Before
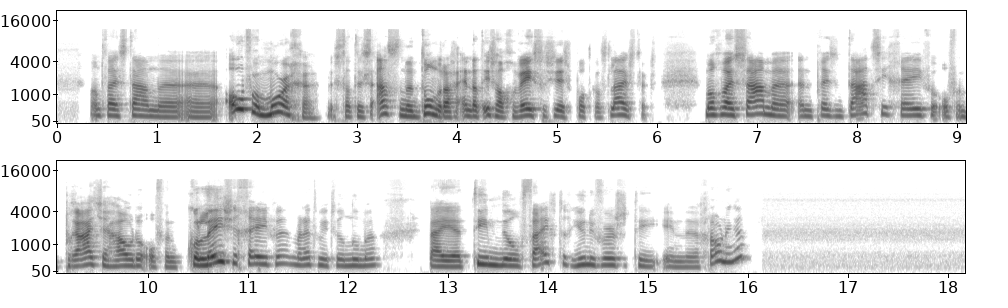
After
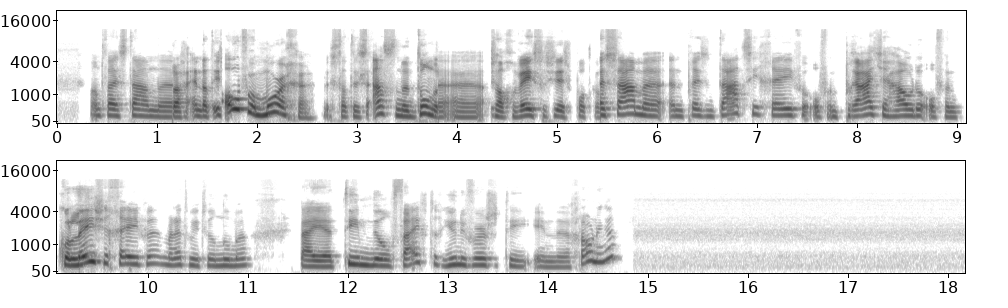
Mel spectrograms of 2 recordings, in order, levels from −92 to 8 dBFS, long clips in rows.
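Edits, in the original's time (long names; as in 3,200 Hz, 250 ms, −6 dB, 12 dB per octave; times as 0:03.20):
0:01.15–0:01.68: swap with 0:03.85–0:04.34
0:05.43–0:06.72: remove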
